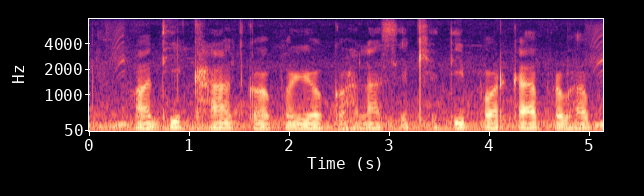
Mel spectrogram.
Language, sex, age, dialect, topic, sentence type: Bhojpuri, female, 18-24, Western, agriculture, question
